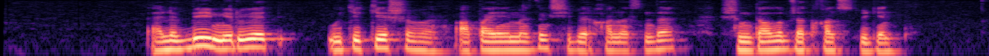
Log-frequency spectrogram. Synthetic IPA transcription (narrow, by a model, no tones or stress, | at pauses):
æ̰lɪbejmiɾuwe̞t̪ | wɵt̪e̞kʲe̞ʃovəɑ̰pɑjəməzd̪əŋʃebe̞ɾχɑnɑsənd̪ɑ | ʃəŋd̪ɑlˠəpʒɑt̪̚qɑnst̪udʲe̞nt̪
